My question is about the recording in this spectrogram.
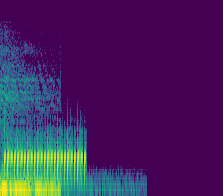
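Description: An outro sound effect: a buzzy tone over a low rumble and a high hiss, cutting off abruptly just under a second in.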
